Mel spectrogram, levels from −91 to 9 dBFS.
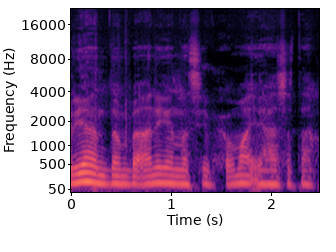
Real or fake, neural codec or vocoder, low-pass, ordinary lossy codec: real; none; none; none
